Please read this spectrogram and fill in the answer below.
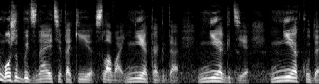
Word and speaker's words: некогда: Вы, может быть, знаете такие слова: некогда, негде, некуда и так далее. Ударение обычно падает на е. Некогда, негде, не с кем, незачем.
